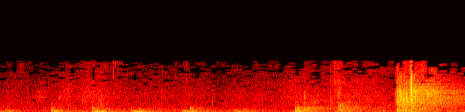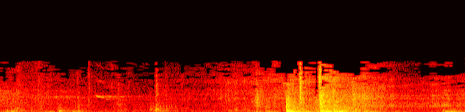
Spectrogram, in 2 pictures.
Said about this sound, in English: Let me just briefly close this door.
